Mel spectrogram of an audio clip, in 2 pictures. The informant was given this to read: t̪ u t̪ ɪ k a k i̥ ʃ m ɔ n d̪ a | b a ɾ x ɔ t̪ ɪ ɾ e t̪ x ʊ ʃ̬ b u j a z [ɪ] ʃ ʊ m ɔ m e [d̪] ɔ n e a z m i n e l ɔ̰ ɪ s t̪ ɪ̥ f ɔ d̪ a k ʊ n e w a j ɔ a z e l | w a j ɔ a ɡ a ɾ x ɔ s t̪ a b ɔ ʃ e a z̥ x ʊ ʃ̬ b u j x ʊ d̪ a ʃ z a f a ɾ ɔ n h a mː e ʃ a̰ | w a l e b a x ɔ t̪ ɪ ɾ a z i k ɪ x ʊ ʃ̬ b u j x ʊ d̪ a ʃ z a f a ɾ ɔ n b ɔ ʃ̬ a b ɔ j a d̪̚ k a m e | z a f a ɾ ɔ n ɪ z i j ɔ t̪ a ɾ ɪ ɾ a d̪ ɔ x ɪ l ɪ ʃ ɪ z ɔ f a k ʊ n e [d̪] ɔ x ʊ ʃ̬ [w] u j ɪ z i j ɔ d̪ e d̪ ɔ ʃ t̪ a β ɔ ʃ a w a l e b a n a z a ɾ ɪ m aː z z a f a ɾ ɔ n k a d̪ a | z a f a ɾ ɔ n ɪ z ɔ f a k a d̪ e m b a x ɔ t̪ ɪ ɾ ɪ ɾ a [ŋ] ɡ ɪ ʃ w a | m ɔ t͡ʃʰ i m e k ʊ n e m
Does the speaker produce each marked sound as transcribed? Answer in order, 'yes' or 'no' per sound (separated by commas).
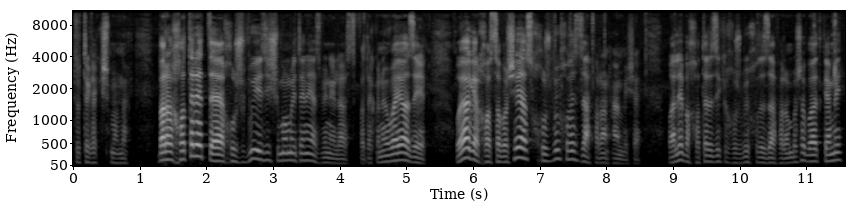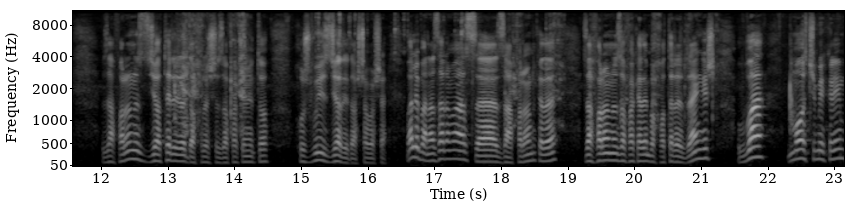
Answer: no, no, no, no, yes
